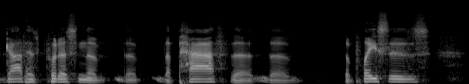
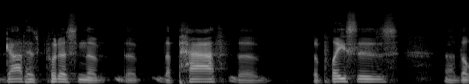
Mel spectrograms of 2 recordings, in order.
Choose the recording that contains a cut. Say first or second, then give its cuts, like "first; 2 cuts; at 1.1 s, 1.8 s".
second; 1 cut; at 2.3 s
